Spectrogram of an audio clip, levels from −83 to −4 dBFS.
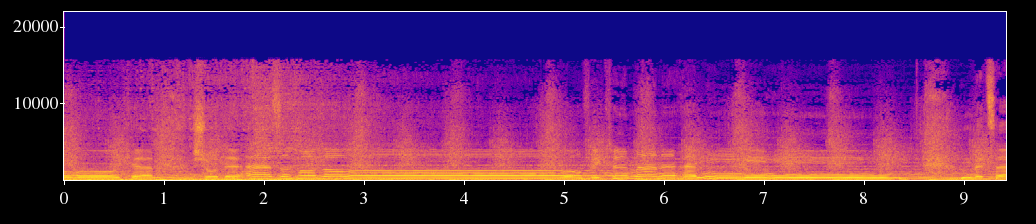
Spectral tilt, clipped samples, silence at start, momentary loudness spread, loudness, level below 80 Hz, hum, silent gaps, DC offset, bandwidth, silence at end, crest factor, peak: -5 dB/octave; under 0.1%; 0 s; 3 LU; -11 LUFS; -22 dBFS; none; none; under 0.1%; 16.5 kHz; 0 s; 10 dB; 0 dBFS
